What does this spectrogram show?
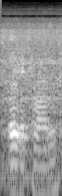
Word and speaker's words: Otakon: convention, which is Otakon, or it looks like Otakon, but it's actually pronounced Otakon, is a big anime convention on the East Coast.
